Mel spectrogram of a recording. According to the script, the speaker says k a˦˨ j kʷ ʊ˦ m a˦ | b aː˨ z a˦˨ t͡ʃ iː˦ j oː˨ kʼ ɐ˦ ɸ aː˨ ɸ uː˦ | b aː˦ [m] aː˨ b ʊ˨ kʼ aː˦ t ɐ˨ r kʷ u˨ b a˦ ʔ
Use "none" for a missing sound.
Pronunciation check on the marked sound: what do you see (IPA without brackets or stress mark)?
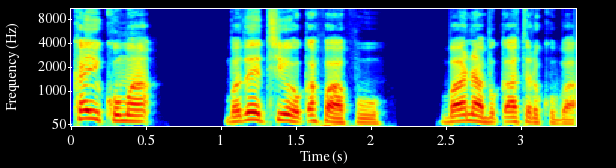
n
